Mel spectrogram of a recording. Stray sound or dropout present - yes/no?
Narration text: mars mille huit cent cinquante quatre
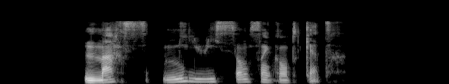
no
